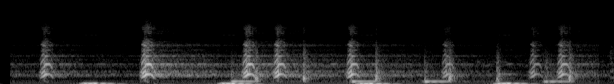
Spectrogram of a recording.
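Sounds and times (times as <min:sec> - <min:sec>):
dog barking: 0:00.4 - 0:00.7, 0:01.4 - 0:03.8, 0:04.4 - 0:04.6, 0:05.3 - 0:05.8.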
